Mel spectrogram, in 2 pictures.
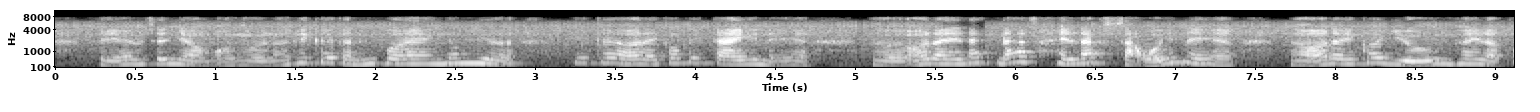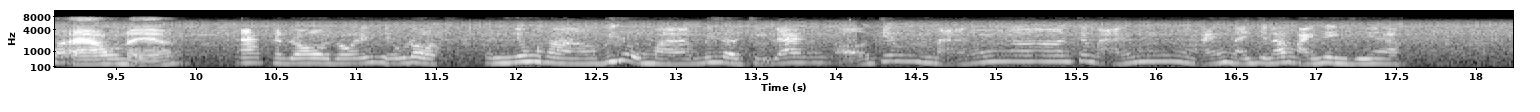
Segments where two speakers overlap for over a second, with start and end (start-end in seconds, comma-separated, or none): none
